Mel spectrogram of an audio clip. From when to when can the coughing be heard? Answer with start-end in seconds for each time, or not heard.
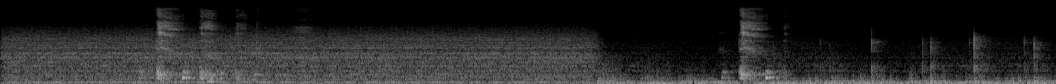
1.4-3.1, 7.2-7.9.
